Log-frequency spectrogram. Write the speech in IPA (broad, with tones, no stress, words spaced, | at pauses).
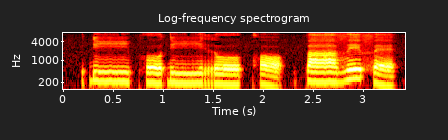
ɗiː˨ pʰo˨ɗiː˨roː˨ kʰɔ˨ | paː˨ve˦fɛ˨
